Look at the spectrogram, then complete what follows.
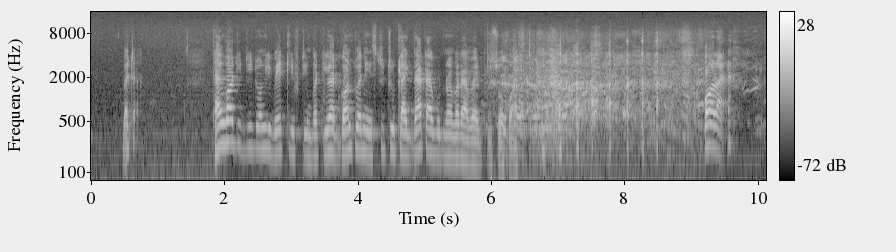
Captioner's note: laughter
